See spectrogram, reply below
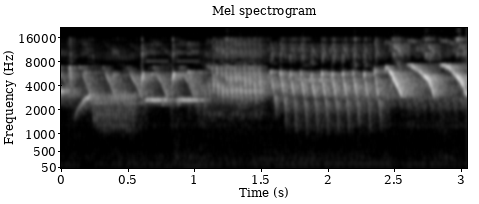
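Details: Maturing green canary in full song: a buzzy rolling trill, a brief steady whistle, then rapid repeated chips ending in bright, sharp downslurred notes.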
